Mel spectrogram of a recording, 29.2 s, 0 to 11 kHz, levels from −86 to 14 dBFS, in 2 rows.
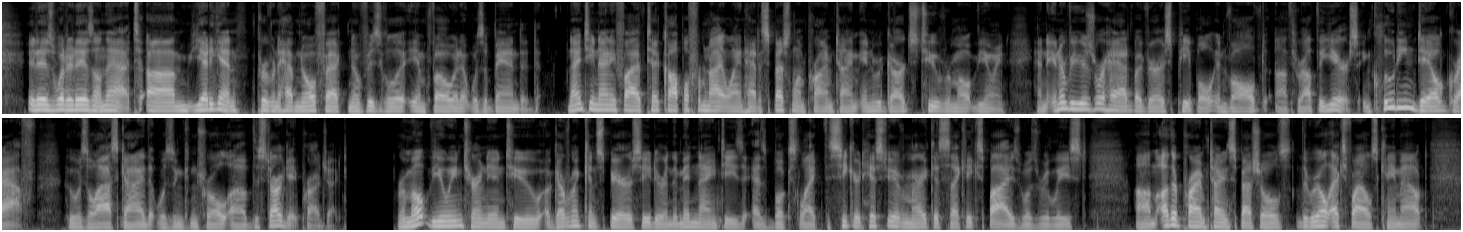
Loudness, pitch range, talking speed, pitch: -22 LUFS, 105-130 Hz, 200 wpm, 115 Hz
